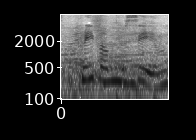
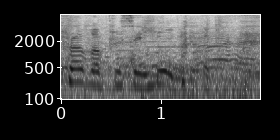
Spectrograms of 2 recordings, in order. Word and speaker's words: Pivo prosím: It is Pivo prosím. I think I said Provo prosím.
